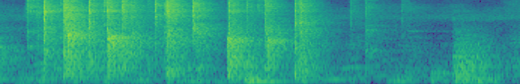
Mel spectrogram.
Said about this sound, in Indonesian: Tepuk tangan untuk Lita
